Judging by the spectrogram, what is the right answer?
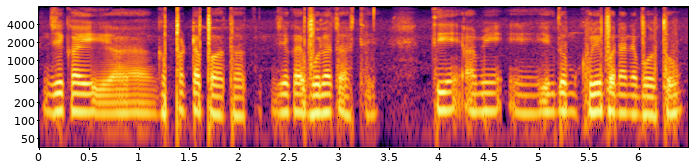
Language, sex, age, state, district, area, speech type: Marathi, male, 45-60, Maharashtra, Akola, rural, spontaneous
